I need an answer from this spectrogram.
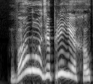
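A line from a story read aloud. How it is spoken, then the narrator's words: Shout from outside. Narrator (Russian): крикнул кто-то на дворе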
